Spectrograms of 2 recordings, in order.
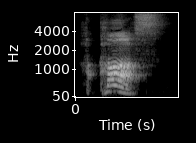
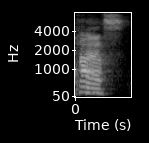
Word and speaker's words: Haas: I can never get the name right. Haas. – For posh people, or Haas. – Haas.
